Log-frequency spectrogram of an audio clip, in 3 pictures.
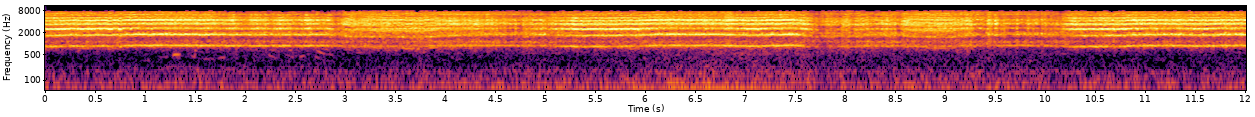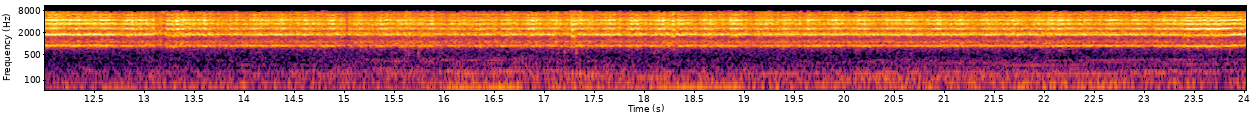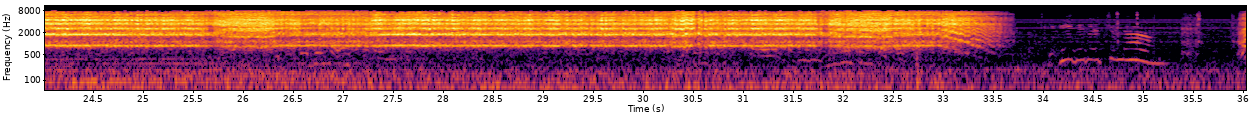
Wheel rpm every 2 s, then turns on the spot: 230, 220, 220, 220, 220, 220, 230, 230, 230, 240, 230, 230, 230, 230, 240, 230, 110, 20.
none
